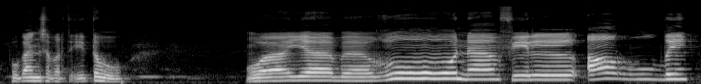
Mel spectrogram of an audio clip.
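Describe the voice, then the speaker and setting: High-voiced man teaching Quran recitation. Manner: alternates slow drawn-out chanted recitation with brisk explanations; corrects himself mid-word and repeats examples patiently. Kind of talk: step-by-step recitation lesson for beginners.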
